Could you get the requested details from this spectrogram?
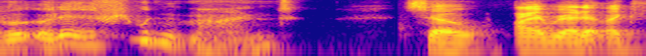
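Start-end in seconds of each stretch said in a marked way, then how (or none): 0.0-1.5 put-on higher, soft and polite English accent; calm English lady. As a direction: ask gently and politely, English-style. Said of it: "in her very calm English way".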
